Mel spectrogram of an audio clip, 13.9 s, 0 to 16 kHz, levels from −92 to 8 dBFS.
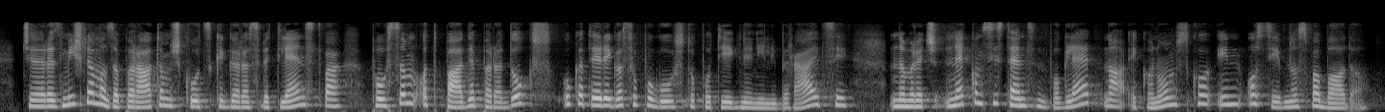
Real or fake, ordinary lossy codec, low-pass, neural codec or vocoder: fake; none; 7.2 kHz; codec, 16 kHz, 1 kbps, X-Codec, WavLM features, trained on Multilingual LibriSpeech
